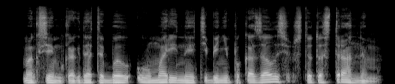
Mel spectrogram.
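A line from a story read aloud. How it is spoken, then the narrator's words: Plain. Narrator (Russian): спросила Ирина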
